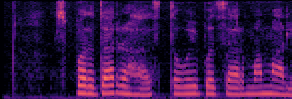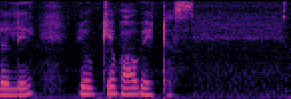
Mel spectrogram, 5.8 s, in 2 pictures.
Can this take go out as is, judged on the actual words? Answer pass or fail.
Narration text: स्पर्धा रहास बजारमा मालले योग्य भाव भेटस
fail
